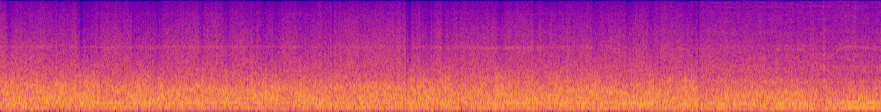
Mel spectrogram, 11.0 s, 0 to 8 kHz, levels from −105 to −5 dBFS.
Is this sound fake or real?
real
